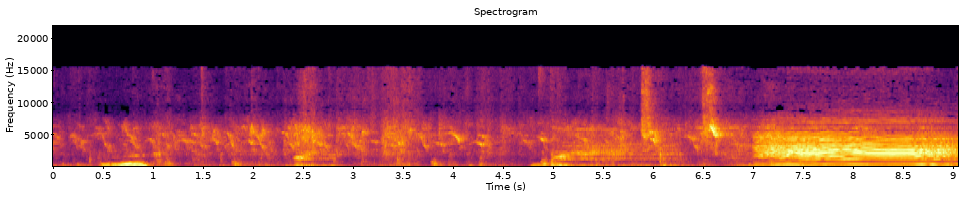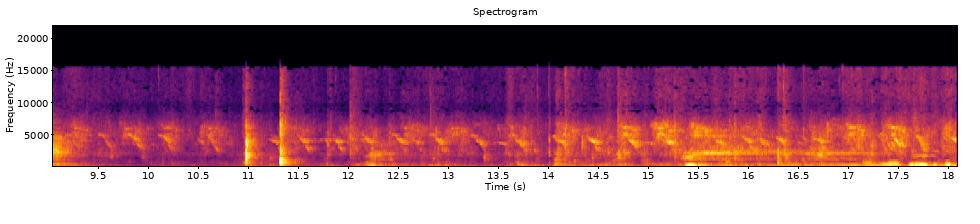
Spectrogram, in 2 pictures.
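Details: Farm cattle give a loud, drawn-out moo of about two seconds that swells and then falls away, with men talking in Hindi-Urdu and scattered clatter around it.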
